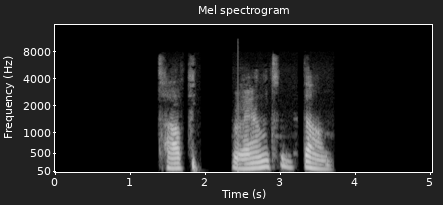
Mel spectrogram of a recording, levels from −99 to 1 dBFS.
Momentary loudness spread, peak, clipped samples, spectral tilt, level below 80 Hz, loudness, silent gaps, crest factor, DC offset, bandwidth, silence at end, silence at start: 16 LU; -6 dBFS; under 0.1%; -7.5 dB/octave; -58 dBFS; -25 LUFS; 2.05-2.35 s, 3.26-3.31 s; 22 dB; under 0.1%; 7.8 kHz; 1.35 s; 1.4 s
